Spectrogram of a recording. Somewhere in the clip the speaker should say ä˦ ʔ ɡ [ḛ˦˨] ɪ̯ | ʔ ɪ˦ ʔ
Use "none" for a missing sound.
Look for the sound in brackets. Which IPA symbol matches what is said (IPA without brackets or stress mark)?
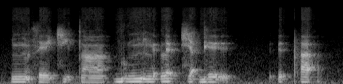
ḛ˦˨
